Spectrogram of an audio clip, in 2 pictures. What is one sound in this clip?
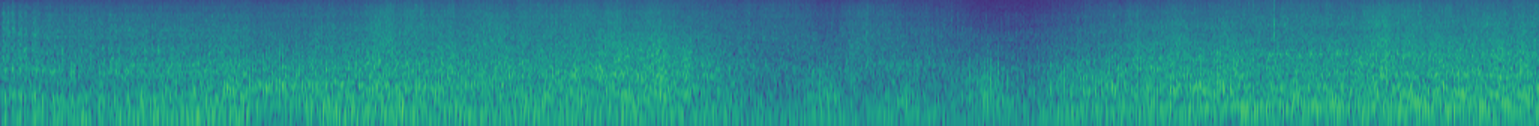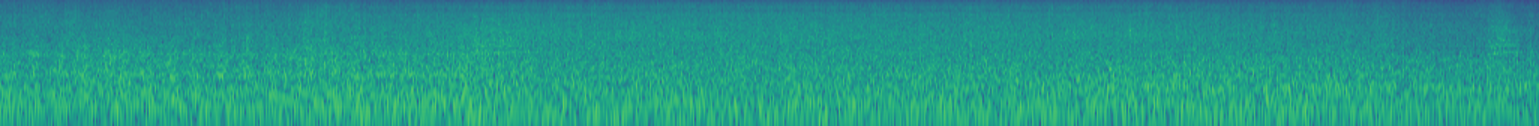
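Water rushes and splashes under a boat's hull.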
